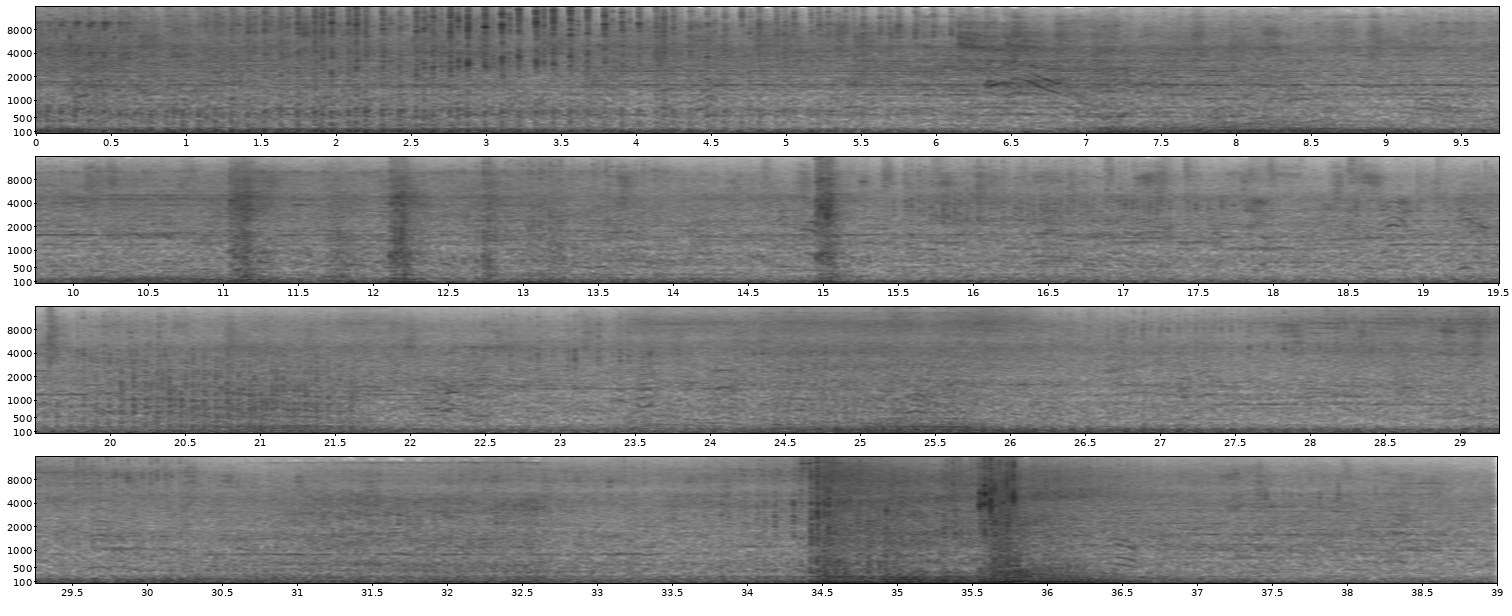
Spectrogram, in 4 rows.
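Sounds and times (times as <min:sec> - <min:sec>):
motorcycle engines rumbling: 0:00.0 - 0:39.0
motorcycle passing close: 0:34.2 - 0:36.7.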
